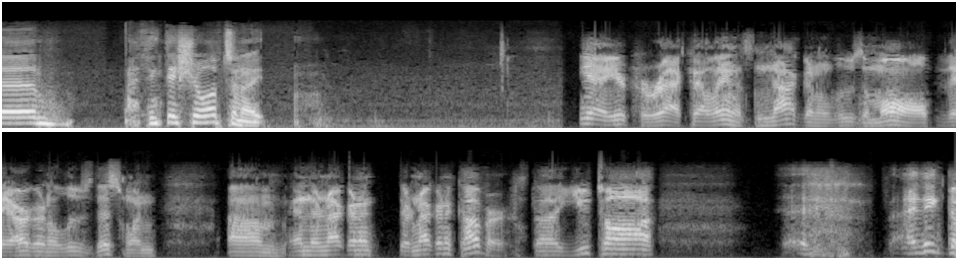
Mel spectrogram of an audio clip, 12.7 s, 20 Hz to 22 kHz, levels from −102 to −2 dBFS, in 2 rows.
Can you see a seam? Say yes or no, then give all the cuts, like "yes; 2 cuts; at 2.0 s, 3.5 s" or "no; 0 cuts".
yes; 1 cut; at 6.2 s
